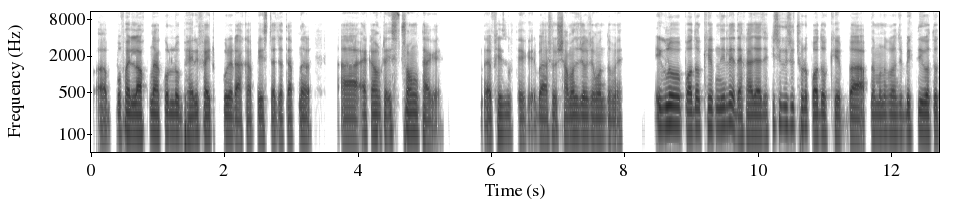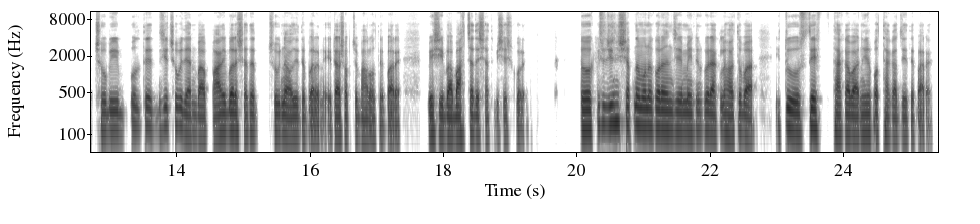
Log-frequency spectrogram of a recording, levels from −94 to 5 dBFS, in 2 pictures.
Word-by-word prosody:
আ - - -1 0.2
profile 115 0 +1
lock 105 +3 +5
না 110 - +5
করলেও 110 -1 +2
verified 105 +1 +1 0.2
করে 105 -1 +3
রাখা - - -4
পেজটা 95 0 -3
যাতে - - -3
আপনার - - -2 0.6
আ - - +1 0.2
অ্যাকাউন্ট 110 0 -1
টা - - 0
স্ট্রং 115 -1 +1 0.2
থাকে। 80 -2 -3 0.7
আ - - +2
Facebook 105 -1 -3
থেকে 95 - -6
বা - - +2
আসলে 90 - -5
সামাজিক 100 +1 +1
যোগাযোগ 100 -1 0
মাধ্যমে। 90 -2 -5 0.6
এগুলো 145 +2 +6 0.2
পদক্ষেপ 130 +2 +2
নিলে 145 +3 +2
দেখা 105 +1 -1
যায় 105 -1 +4
যে - - -4
কিছু, 145 +2 -6
কিছু, 145 0 -2
ছোট 135 - 0
পদক্ষেপ 105 -1 +1
বা 100 - +5
আপনার 105 -1 -5
মনে 105 +1 -1
করেন 105 -1 0
যে 105 - -4
ব্যক্তিগত 110 0 +1 0.2
ছবি 120 +1 -1 0.3
বলতে 65 - -3 0.2
যে 140 - -1
ছবি 140 -1 0
দেন 105 - +1
বা 100 - +3 0.2
পরিবারের 115 +2 +4
সাথে 110 +1 -1 0.3
ছবি 110 0 -1
নাও 95 -2 +3
দিতে 100 - -3
পারেন। - - 0
এটা - - +1
সবচেয়ে - - -5
ভালো 85 - -2
হতে - - -6
পারে। - - +1 0.5
বেশি 105 0 +1
বা 95 - +7
বাচ্চাদের 105 +1 0
সাথে - - -9
বিশেষ - - -8
করে। - - -4 0.8
তো 125 - +5 0.2
কিছু 150 0 -4
জিনিস 155 0 +3
আপনি 145 - +1
মনে 135 0 +5
করেন 125 -1 +7
যে 120 - +3
maintain 115 +1 0
করে 120 - +3
রাখলে 105 +1 -2
হয়তোবা 110 +1 +2 0.4
একটু 135 - +2 0.3
সেফ 130 -2 +5 0.3
থাকা 105 +1 +2
বা 105 - +6
নিরাপদ 110 0 0
থাকা 100 -1 -2
যেতে 95 -2 -4
পারে। - - -4
110 Hz, 195 wpm, -24 LUFS, 105-120 Hz, 0.8 s, বা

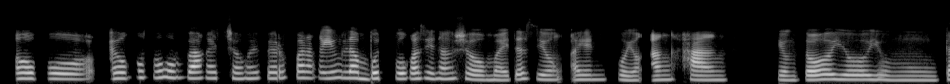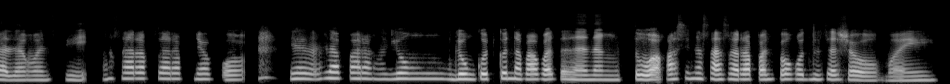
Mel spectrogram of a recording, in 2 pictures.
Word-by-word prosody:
Opo, 260 -2 +1 0.2
ewan 275 +1 +1
ko 315 - -3
po 300 - -8
kung 310 0 0
bakit 285 -1 +2
siomai 275 +1 -5
pero 280 +1 -3
parang 295 0 0
'yong 285 +3 0
lambot 275 -2 +3
po 260 -1 +1
kasi 265 0 0
ng 260 0 -1
siomai 210 -6 -1
tapos 260 +4 -3
'yong 215 -2 -3
ayon 220 +1 -4
po 210 -3 -3
'yong 195 0 -5
anghang, 210 -1 +1 0.5
'yong 200 -1 -4
toyo, 220 0 +3
'yong 215 -2 -4 0.5
kalamansi 205 0 -3 0.2
ang 260 - -7
sarap 270 0 +1
sarap 260 -1 0
niya 245 0 -1
po. 215 -2 -3 1.0
Parang 265 -3 0
'yong 255 -1 -1
lungkot 245 0 +4
ko 270 - +2
napapalitan 240 - +3
na 220 - +3 0.2
ng 215 - -4 0.2
tuwa 220 -2 +6
kasi 245 +4 -1
nasasarapan 235 -2 +3
po 235 +1 +2
ko 235 - +1
do'n 230 -1 -4
sa 220 -3 +1
siomai. 195 -1 -1
240 Hz, 140 wpm, -21 LUFS, 215-265 Hz, 1.0 s, tuwa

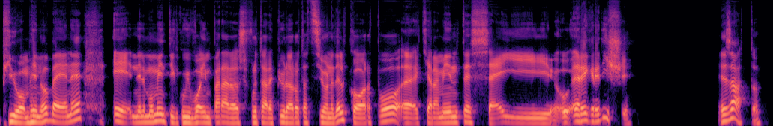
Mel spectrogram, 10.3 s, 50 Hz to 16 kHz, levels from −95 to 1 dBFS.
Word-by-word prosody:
più 145 -2 +2
o 120 - +5
meno 135 +5 +2
bene 155 +6 +2 0.4
e 145 -5 +1
nel 125 0 0
momento 140 +3 +1
in 115 - -6
cui 125 +1 +1
vuoi 125 +2 +1
imparare 125 -1 0
a 115 - +1
sfruttare 120 -1 -2
più 130 +5 -3
la 120 -2 +3
rotazione 120 0 -1
del 160 +7 +1
corpo, 130 +3 +1
ehm, 115 -2 +1
chiaramente 120 +3 0
sei 115 -2 -2
o - - -1
e 150 - +4
regredisci. 150 - 0 1.1
Esatto. - - -1
125 Hz, 145 wpm, -22 LUFS, 115-140 Hz, 1.1 s, o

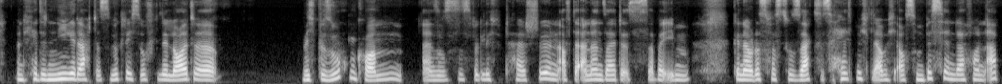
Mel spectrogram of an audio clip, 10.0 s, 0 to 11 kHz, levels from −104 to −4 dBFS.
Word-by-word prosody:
Und 195 -2 -2
ich 185 - -19
hätte 200 -2 +2
nie 210 +3 +6
gedacht, 200 -3 +3
dass 185 +2 -2
wirklich 205 +2 -1
so 190 - -4
viele 195 0 -2
Leute 185 -1 +5 0.8
mich 185 -2 -2
besuchen 225 +7 -1
kommen. 185 +3 +2 0.2
Also, 175 0 -3
es 180 +3 -8
ist 195 -1 -10
wirklich 195 -1 -5
total 180 -2 -4
schön. 220 +1 0
Auf - - -3
der - - 0
anderen 190 +1 +1
Seite 185 0 0
ist - - -5
es - - -6
aber 185 - -1
eben 185 0 -4 0.4
genau 190 -2 +4
das, 200 +1 -1
was 200 - -1
du 195 - -5
sagst. 185 +2 +2
Es - - -1
hält 225 +1 -3
mich, 230 - -5
glaube 185 - 0
ich, - - -10
auch 180 - -1
so - - 0
'n - - -1
bisschen 235 -2 0
davon 195 -1 -2
ab, 230 - 0
195 Hz, 255 wpm, -21 LUFS, 185-205 Hz, 0.8 s, nie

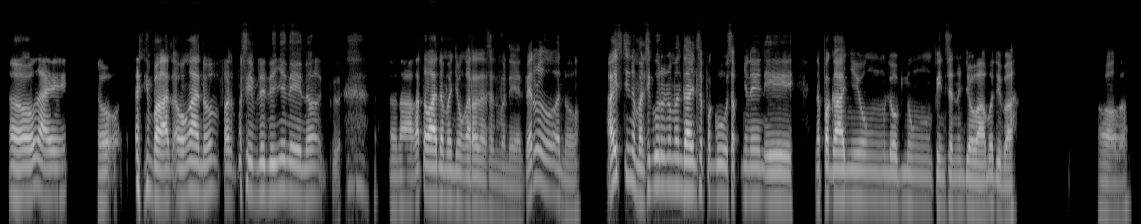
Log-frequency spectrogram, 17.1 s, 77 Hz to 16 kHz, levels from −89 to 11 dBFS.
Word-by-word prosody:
Oo, 150 +3 +5
nga - - +4
eh. 150 +1 -4 0.5
Oo, 135 +1 -3 0.6
baka, 140 -2 +7
oo 145 - +3
nga 175 -1 +7
ano, 170 +3 -4
parang 150 -1 -3
posible 165 -3 -3
din 160 +2 -2
yun 170 - -9
eh, 155 -1 +1
no? 150 +1 -3 1.0
Nakakatawa 125 +5 +4
naman 140 -2 -2
yung 135 - -3
karanasan 120 -2 -2
mo 105 - -11
na 95 -2 -11
yan. - - -24
Pero 180 -9 -3
ano, 110 -4 -12 0.4
ayos 230 0 +4
din 235 -3 -6
naman 150 -7 0
siguro 195 +3 -2
naman 190 0 -3
dahil 170 -2 +6
sa 185 - -4
pag-uusap 160 -2 -5
niyo 150 - -10
na 150 - -2
yan, - - -13
eh, 135 0 0 0.5
napagaan 145 -1 +4
niyo 140 0 -4
yung 135 -1 -10
loob 130 -2 -2
nung 125 -2 -11
pinsan 120 0 -6
ng 120 - -10
jowa 115 -2 +2
mo, 125 +1 -5
di 110 - -4
ba? 100 0 -2 1.2
Oo. 105 +1 -8
140 Hz, 165 wpm, -24 LUFS, 120-160 Hz, 1.2 s, baka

